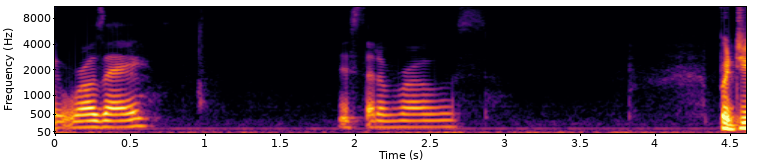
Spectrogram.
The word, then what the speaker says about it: Rosee: what is the correct way to pronounce your stage name rose is just with two e's why two e's that's just how i differentiate differentiate myself people mispronounce this yes terry she says rossi people misspell this yes they always use one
